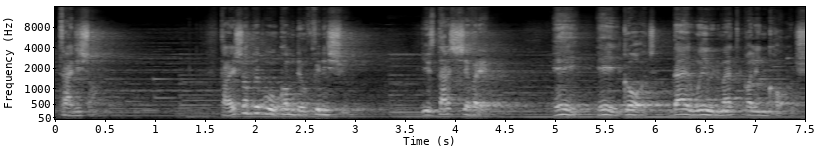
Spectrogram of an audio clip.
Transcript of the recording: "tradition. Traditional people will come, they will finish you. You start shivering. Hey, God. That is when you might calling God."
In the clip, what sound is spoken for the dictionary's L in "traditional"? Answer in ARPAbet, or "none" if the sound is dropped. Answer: N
